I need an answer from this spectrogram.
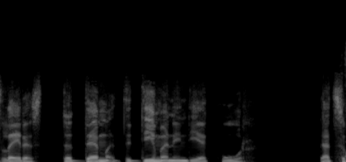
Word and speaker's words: Ekur: Read his latest, The Demon in the Ekur. That's the correct pronunciation, by the way.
